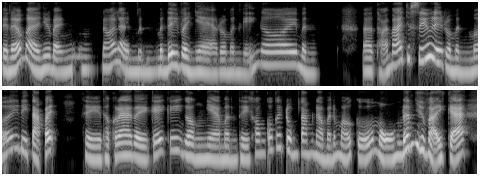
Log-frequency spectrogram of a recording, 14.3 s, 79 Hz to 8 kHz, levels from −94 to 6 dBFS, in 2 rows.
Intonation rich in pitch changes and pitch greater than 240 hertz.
No: wide, 6.0 semitones; high, 200 Hz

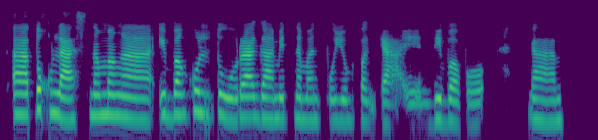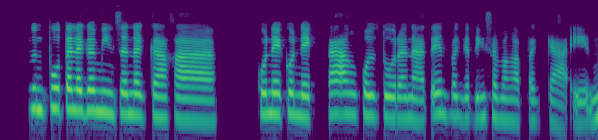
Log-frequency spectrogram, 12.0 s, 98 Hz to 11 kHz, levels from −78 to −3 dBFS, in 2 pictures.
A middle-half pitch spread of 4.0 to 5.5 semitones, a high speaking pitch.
No: average, 3.2 semitones; high, 210 Hz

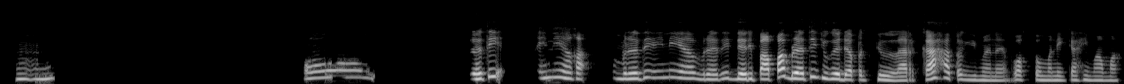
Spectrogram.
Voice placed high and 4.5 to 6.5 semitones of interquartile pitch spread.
Yes: high, 245 Hz; wide, 5.4 semitones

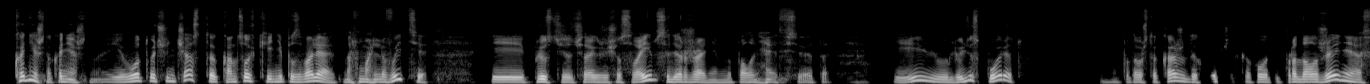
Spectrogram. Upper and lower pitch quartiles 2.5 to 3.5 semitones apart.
No: average, 4.2 semitones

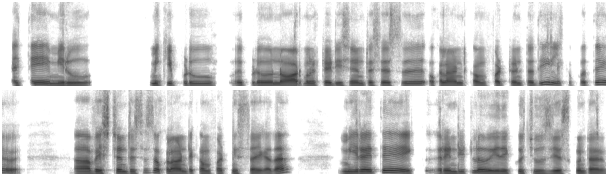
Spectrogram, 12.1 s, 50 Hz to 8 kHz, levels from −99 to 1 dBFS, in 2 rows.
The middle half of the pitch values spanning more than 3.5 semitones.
No: narrow, 2.5 semitones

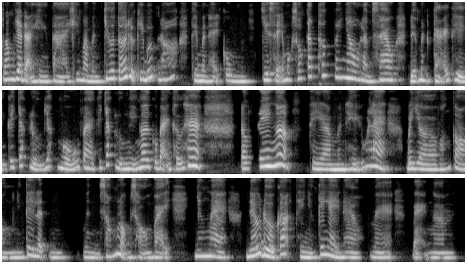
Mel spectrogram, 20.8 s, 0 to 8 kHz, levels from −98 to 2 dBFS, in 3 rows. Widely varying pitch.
Yes: wide, 5.8 semitones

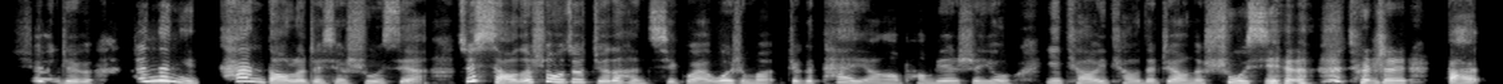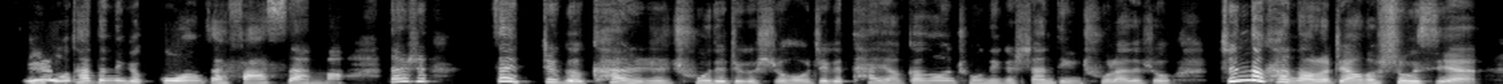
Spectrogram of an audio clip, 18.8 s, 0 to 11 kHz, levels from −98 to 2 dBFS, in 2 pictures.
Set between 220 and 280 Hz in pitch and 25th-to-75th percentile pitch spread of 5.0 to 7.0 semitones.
Yes: high, 235 Hz; wide, 5.6 semitones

